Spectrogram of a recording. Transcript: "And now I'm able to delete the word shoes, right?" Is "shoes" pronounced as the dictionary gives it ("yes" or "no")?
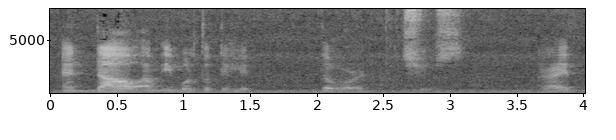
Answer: no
